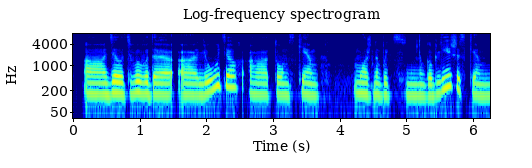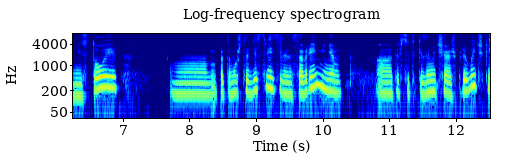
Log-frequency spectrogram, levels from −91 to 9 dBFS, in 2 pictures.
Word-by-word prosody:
а, 165 -1 +1
делать 170 0 +5
выводы 165 -2 +2
о 155 -1 -1
людях, 245 - +3 0.2
о 160 -2 -4
том, 160 -2 -3
с 145 - -17
кем 155 -2 -4 0.5
можно 165 -2 -3
быть 155 0 -7 0.2
немного 150 -1 -4
ближе, 225 - +2
с - - -15
кем 150 -1 -4
не 150 - -3
стоит. 245 - +5 0.8
Ам, 165 -1 -5
потому 175 +1 -2
что 185 +1 -2
действительно 205 -3 -1
со 175 - +4
временем, 210 -4 +2 0.5
а, 175 0 -3
ты 195 - -6
всё-таки 180 +2 -7
замечаешь 185 -1 -1
привычки 225 +3 0
170 Hz, 135 wpm, -38 LUFS, 160-195 Hz, 0.8 s, делать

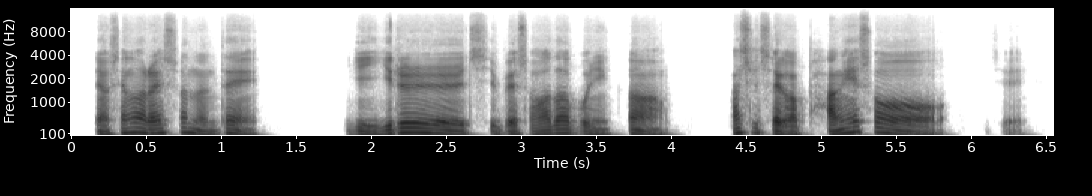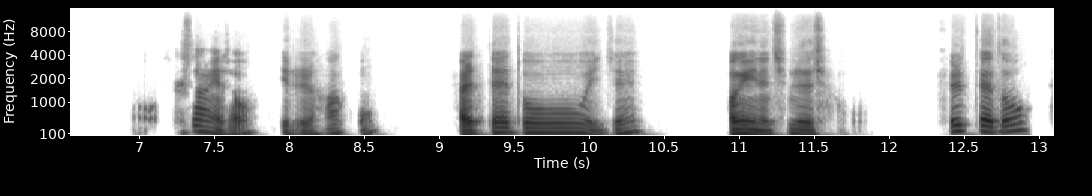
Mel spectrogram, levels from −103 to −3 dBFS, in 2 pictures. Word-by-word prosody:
그냥 85 - -1
생활을 130 +2 +2
했었는데 110 - -2 0.6
이게 95 -1 -3
일을 110 +1 +3
집에서 85 +1 -4
하다 120 +3 +2
보니까 80 - -2 0.4
사실 130 +1 -2
제가 80 -3 +2
방에서 115 - +2 0.4
이제 - - -18 0.6
어 - - -28 0.2
책상에서 135 - -1
일을 85 0 -4
하고 125 +1 -7 0.5
잘 90 +1 +4
때도 135 -2 +2
이제 115 +10 -3 0.6
방에 115 +1 +6
있는 100 -4 +3
침대에서 105 +1 -1
자고 - - -31 0.7
쉴 175 - +2
때도 170 +5 +2
115 Hz, 260 characters per minute, -26 LUFS, 90-135 Hz, 0.7 s, 방에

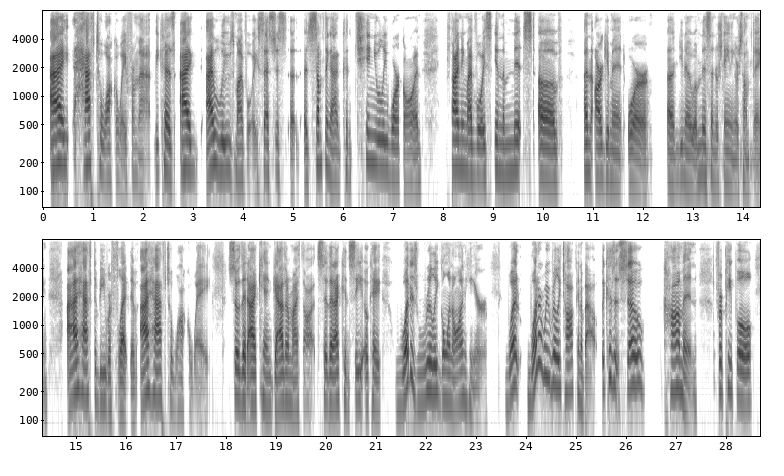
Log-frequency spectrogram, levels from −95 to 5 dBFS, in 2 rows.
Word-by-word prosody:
I 185 +1 +10
have 180 +1 +5
to 175 - -6
walk 145 -1 -5
away 140 - -8
from 150 -1 -13
that 115 0 -6
because 155 -1 -1
I 170 0 +8 0.2
I 180 - +8
lose 170 -4 -6
my 145 +1 0
voice, 470 +3 -10
that's - - -2
just, 420 - -8
uh - - -3 0.2
uh, - - -2
something 185 -3 0
I 135 -1 -3
continually 180 +2 -5
work 150 -2 -3
on, 125 +1 -5 0.5
finding 175 -2 +4
my 150 0 +4
voice 145 0 -3
in 165 -2 -4
the 150 - -4
midst 160 +2 +3
of 140 -4 +2 0.4
an 160 +1 0
argument 140 -4 -1
or, 120 -7 -2 0.4
uh, 125 - -1
you 145 +2 -13
know, 125 -3 -6
a - - -4
misunderstanding 135 -5 -7
or - - -10
something. - - -9 0.4
I 195 - +7
have 185 -4 +2
to 175 - -10
be 155 0 -8
reflective. 140 -1 -3
I - - +8
have 170 +1 +2
to - - -10
walk - - -11
away 460 -3 -10 0.4
so 175 -2 -1
that 160 -1 +2
I 155 0 +7
can 155 -4 -7
gather 155 +3 +3
my 130 -2 -2
thoughts, - - -8
so - - -4
that 155 -1 +1
I 150 - +6
can 170 -5 -13
see, 165 +3 0
"Okay, 140 -3 -4 0.3
what 145 +3 +3
is 150 - -3
really 190 +4 -2
going 160 -3 -5
on 160 +4 -3
here? 155 -2 -12 0.4
What - - +3 0.2
what - - +2
are 400 - +1
we 295 -2 -4
really 230 -3 -1
talking 190 +2 -3
about?" - - -5
Because 280 - -5
it's - - -3
so 230 -3 +2 0.4
common 210 +1 -1 0.4
for 200 0 0
people 170 -6 0
160 Hz, 170 wpm, -25 LUFS, 145-180 Hz, 0.5 s, I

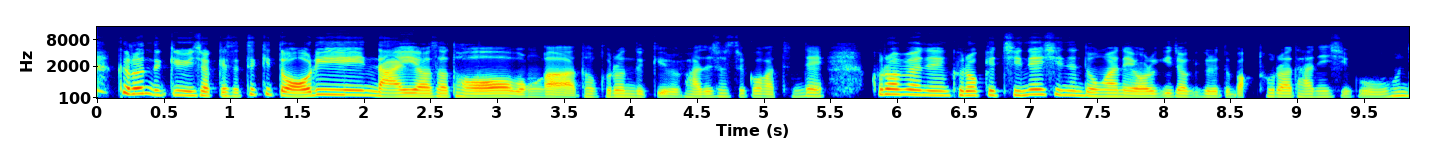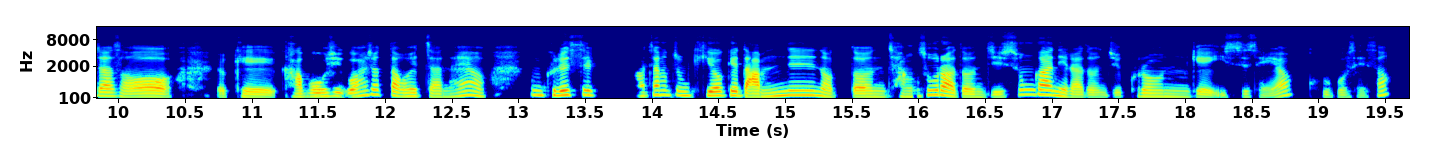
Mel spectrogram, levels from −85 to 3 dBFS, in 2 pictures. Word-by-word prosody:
그런 295 -2 +6
느낌이셨겠어 205 -7 0
특히 260 +8 -5
또 - - +5
어린 235 +5 +5
나이여서 160 -3 +4
더 150 -1 +6
뭔가 130 -5 +2
더 145 - -7
그런 155 +1 -4
느낌을 135 -2 -6
받으셨을 140 +3 -7
것 145 -1 -5
같은데 155 +6 -5 0.3
그러면은 250 -5 +4
그렇게 215 0 +1
지내시는 230 0 0
동안에 165 -4 0
여기저기 145 +2 -1
그래도 140 -2 -6
막 - - -5
돌아다니시고 140 -4 -6
혼자서 155 -7 0 0.3
이렇게 125 -5 -4
가 150 - -3
보시고 170 +1 -1
하셨다고 200 -5 -1
했잖아요. 170 +5 -4 0.3
그럼 225 -1 -6
그랬을 225 +1 0 0.3
가장 230 +7 -3
좀 210 -3 -5
기억에 200 +1 +1
남는 200 +7 +1
어떤 150 -3 -2
장소라든지 145 - -1
순간이라든지 145 - -2
그런 155 -3 -6
게 130 -3 -4
있으세요 140 - -8 0.2
그 125 - -13
곳에서? 135 - -11
165 Hz, 355 characters per minute, -24 LUFS, 145-215 Hz, 0.3 s, 그런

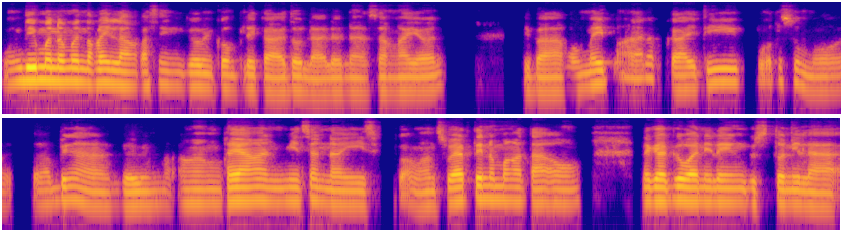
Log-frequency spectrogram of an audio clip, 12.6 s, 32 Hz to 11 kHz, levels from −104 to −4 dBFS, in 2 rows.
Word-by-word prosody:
hindi 175 +3 +7
mo 185 0 +8
naman 175 -1 +4
na 160 - 0
kailangan 155 -3 +3
kasing 145 -2 -10
gawing 135 -1 -2
komplikado 120 -3 -3
lalo 105 0 -4
na 105 -1 -7
sa 110 +2 -7
ngayon, 115 +4 -4 0.6
'di - - -9
ba? 110 +1 -2
Kung 125 +4 -7
may 155 +1 +1
pangarap 215 -2 -7
ka, 125 0 -1
eh, 125 - -2
'di 170 +4 -3
pursue 165 -3 -5
mo. 115 0 -8 0.2
Sabi 140 +4 -4
nga 120 -5 -3
gawin 120 0 -4
mo - - -14
ang 135 0 -5
kaya 150 +1 +6
nga - - +2
minsan 145 0 -2
naiisip 125 -1 -2 0.2
ko, - - -4
ang 120 +1 -5
suwerte 145 +5 +4
nung 155 -1 -1
mga 150 -1 -3
taong 135 0 -2 0.4
nagagawa 150 0 +5
nila 145 0 +1
yung 140 - -3
gusto 135 0 -1
nila 120 -3 0
135 Hz, 200 wpm, -24 LUFS, 120-150 Hz, 0.6 s, mo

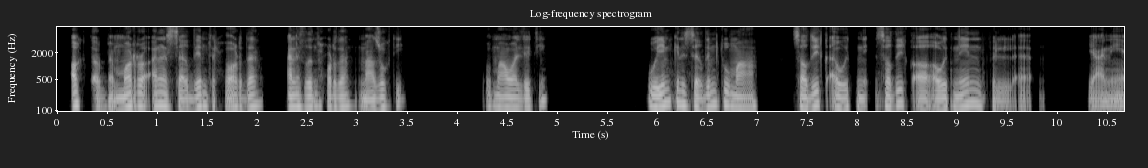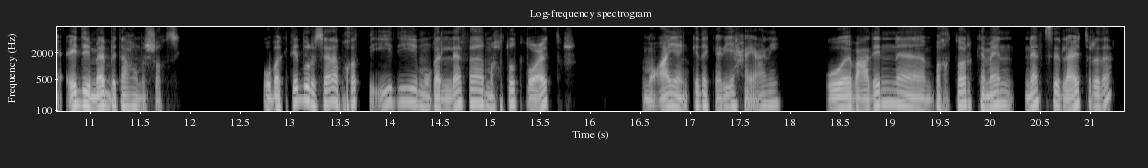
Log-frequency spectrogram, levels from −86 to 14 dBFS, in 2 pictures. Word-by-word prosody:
أكتر - - +1
من - - 0
مرة 115 +4 +3
أنا 125 +1 +3
استخدمت 100 +2 0
الحوار 110 +1 0
ده، 110 +4 0 0.3
أنا 105 - +5
استخدمت 105 +1 0
الحوار 105 -2 -1
ده 105 +2 0
مع 85 +1 0
زوجتي 100 +4 -4 0.8
ومع 105 -3 -1
والدتي. 100 - 0 1.0
ويمكن 130 +7 +3
استخدمته 120 +3 0
مع 105 0 0 0.4
صديق 110 +7 +1
أو 100 -1 +2
اتن 95 -2 -5
صديق 135 +6 -1
آه، 95 -1 0
أو 95 0 +4
اتنين 120 +8 -1
في - - -7
ال 80 -1 -8 0.6
يعني - - -3
عيد 125 +5 +5
الميلاد 115 0 +7
بتاعهم 105 -2 0
الشخصي، 95 - -4 0.9
وباكتبله 150 - +3
رسالة 145 +1 +3
بخط 145 +1 -3
إيدي، 155 +2 -2
مغلفة، 120 +7 +1
محطوط 135 +5 -3
له 100 -1 +4
عطر، - - -2 0.7
معيّن 105 +1 +2
كده 120 -2 0
كريحة 110 +4 -3
يعني، 125 +5 -4 0.5
وبعدين 105 +7 +3 0.4
باختار 130 +8 -1
كمان 125 +2 0
نفس 140 -1 0
العطر 120 +2 +1
ده، 180 - -1
110 Hz, 140 wpm, -23 LUFS, 100-130 Hz, 1.0 s, الميلاد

